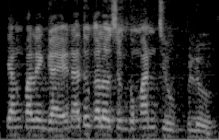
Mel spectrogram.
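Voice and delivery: normal talking voice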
